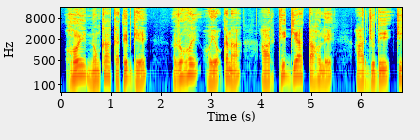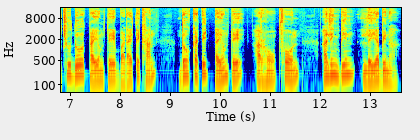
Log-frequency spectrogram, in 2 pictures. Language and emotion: Santali, neutral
